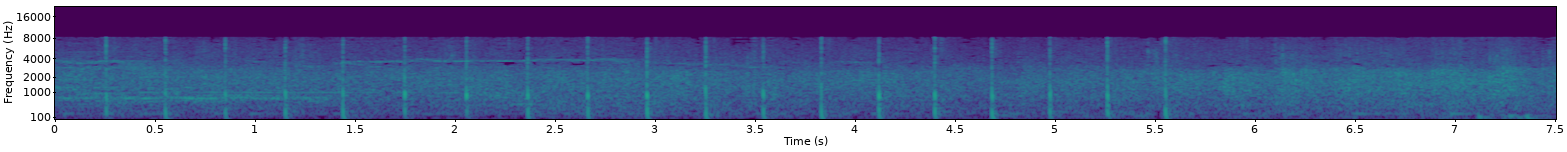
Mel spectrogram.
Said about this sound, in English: Let's together send our best wishes to Harley for a speedy recovery. Big round of applause for Harley Fetterman.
